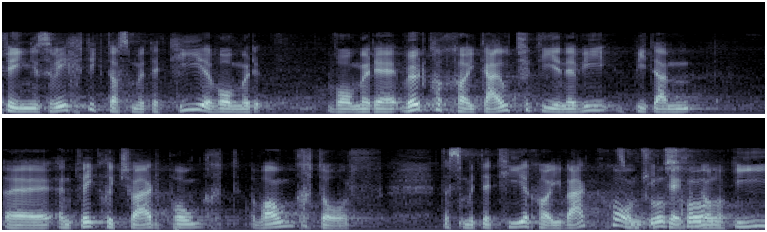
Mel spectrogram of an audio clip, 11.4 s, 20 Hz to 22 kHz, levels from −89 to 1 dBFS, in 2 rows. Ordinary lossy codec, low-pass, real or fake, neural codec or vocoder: none; 7.2 kHz; real; none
